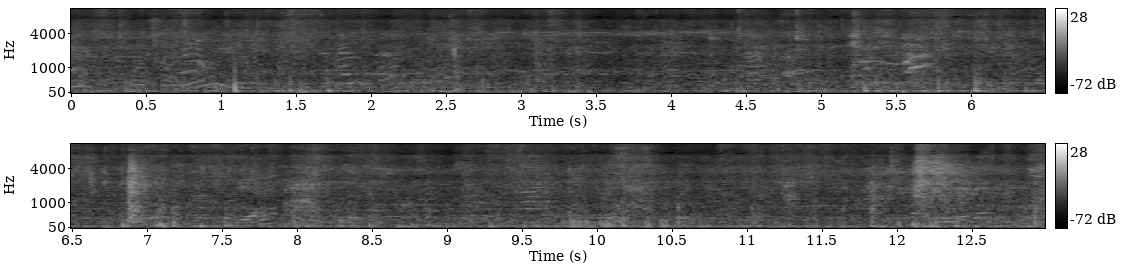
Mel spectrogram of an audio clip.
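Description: Indistinct murmured voices of nearby people over a steady low rumble, with a few faint knocks.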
